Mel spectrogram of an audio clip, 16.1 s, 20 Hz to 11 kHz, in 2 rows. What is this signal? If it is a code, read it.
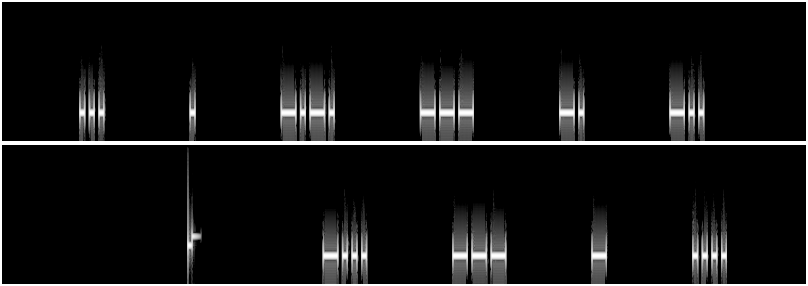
Morse code, heard as a keyed tone, about 25 wpm, spaced as for 9 wpm, 700 Hz. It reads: SECOND BOTH
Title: 6x Character Spacing - Top 300 Words - 25wpm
